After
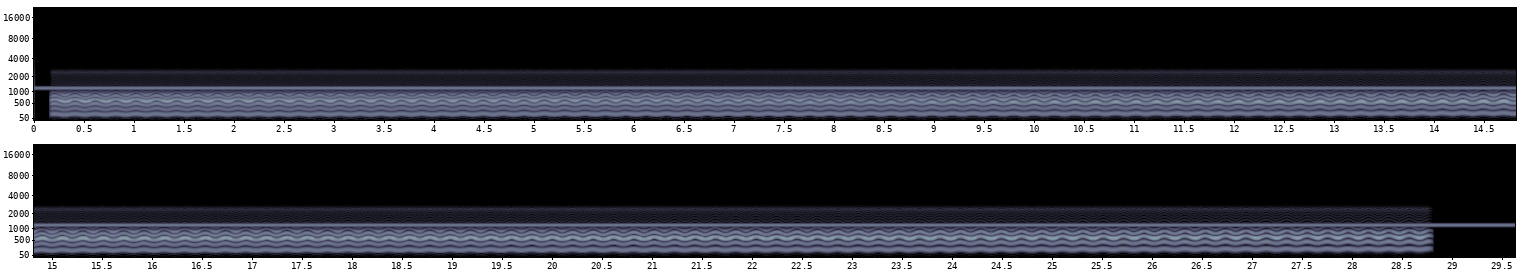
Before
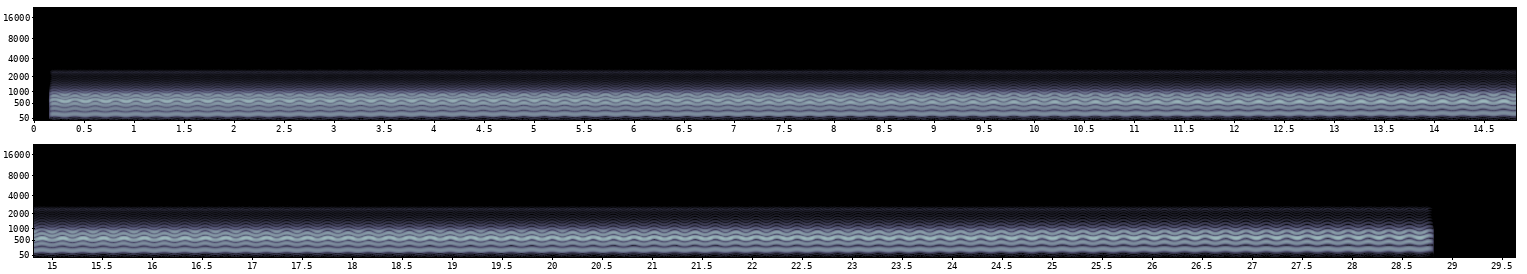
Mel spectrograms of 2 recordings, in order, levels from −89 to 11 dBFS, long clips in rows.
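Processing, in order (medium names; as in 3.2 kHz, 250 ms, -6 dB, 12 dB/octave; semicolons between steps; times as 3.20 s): whistle 1.2 kHz -33 dBFS; resonant high shelf 1.5 kHz +9.5 dB, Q 1.5; trim -7.5 dB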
